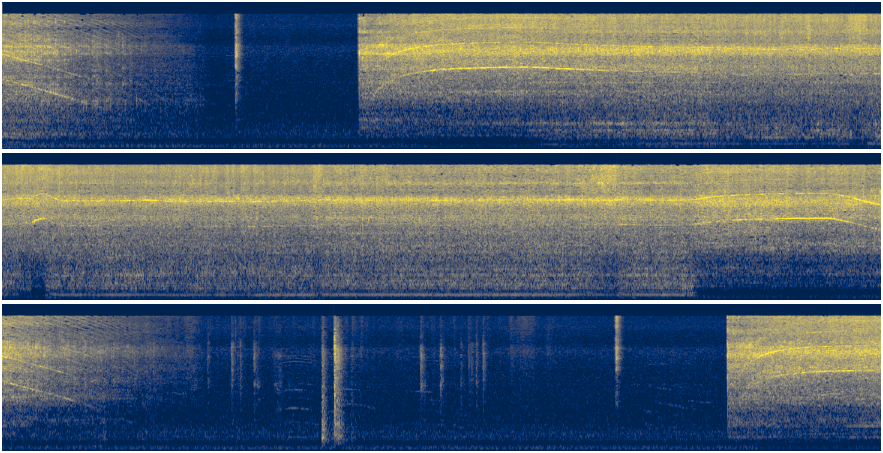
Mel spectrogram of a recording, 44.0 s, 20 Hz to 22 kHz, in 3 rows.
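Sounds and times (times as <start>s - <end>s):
angle grinder sanding wood: 0.0s - 3.0s, 6.0s - 31.6s
grinder winding down: 0.0s - 3.4s, 5.9s - 32.0s, 41.4s - 43.9s.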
